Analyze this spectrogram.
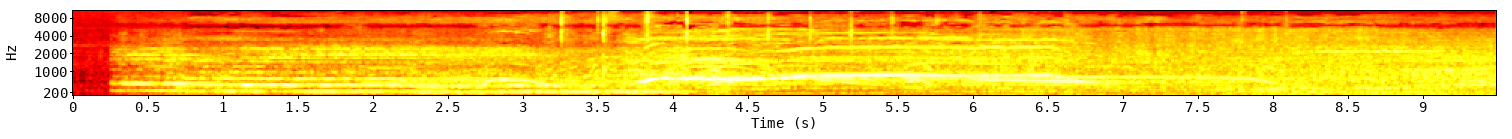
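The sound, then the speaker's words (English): A sold-out crowd at Sutter Health Park in Sacramento roars and cheers continuously at the A's home opener, loud and sustained, with scattered whoops and sliding, rising shouts cutting above the dense wash of voices. “The A's welcomed a sold-out crowd for its home opener.”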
